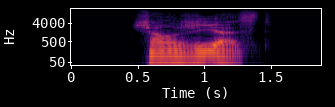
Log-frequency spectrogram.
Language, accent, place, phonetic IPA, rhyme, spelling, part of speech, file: German, Germany, Berlin, [ʃɑ̃ˈʒiːɐ̯st], -iːɐ̯st, changierst, verb, De-changierst.ogg
- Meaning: second-person singular present of changieren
